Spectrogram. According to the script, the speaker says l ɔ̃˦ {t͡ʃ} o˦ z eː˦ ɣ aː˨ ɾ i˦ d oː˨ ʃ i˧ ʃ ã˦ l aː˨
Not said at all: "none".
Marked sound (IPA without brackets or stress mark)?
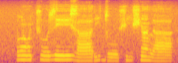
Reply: t͡ʃ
